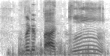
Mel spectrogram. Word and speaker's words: बडभागी: बडभागी बिंदी नाल उच्चारण, वड्डियां भागां वाले, बडभागी नानक जन से।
